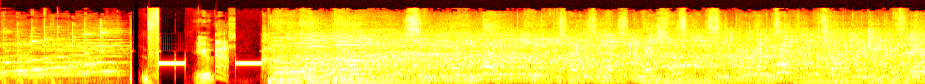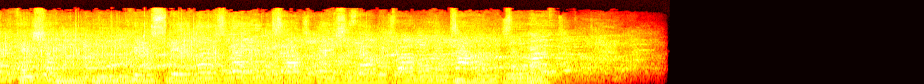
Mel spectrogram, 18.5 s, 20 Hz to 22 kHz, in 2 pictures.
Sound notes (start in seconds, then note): 3.4 applause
